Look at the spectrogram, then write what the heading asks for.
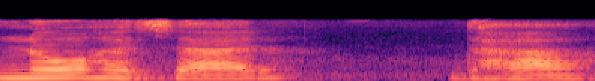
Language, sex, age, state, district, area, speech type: Goan Konkani, female, 30-45, Goa, Ponda, rural, spontaneous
